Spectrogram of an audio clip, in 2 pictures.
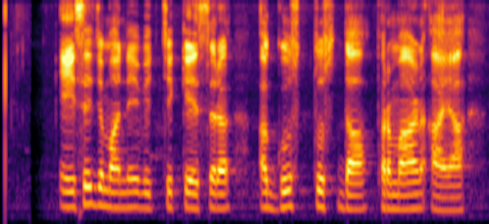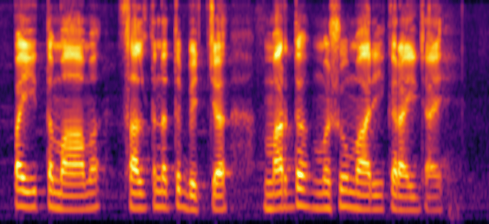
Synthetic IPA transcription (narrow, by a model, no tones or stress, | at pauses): eːseːd͡ʒəmaːneːʋɪt͡ʃkeːsəɾəɡʊst̪ʊsd̪aːpʰəɾmaːɳaːjaː | pəiːt̪əmaːm | səlt̪ənət̪ʋɪt͡ʃməɾd̪məʃuːmaːɾiːkəɾaːiːd͡ʒaːeː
